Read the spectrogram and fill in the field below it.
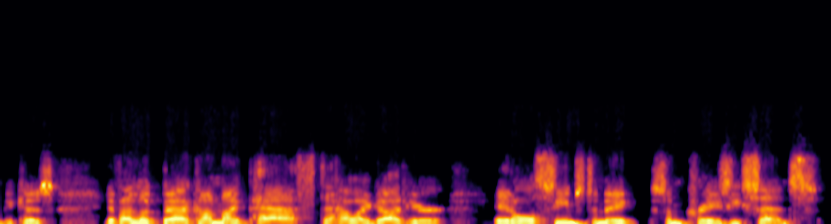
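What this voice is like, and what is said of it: American accent. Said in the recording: “you can hear by my accent, I'm an American”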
